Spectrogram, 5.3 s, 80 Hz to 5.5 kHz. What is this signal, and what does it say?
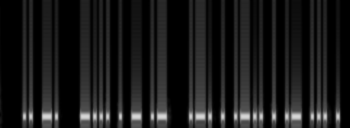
Morse code, heard as a keyed tone, about 25 wpm, 600 Hz. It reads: IN BETA RELEASE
